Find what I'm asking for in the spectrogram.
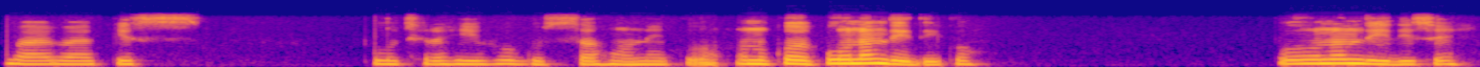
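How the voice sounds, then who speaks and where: A woman's voice: medium pitch, little pitch movement, slow pace, pauses often, mellow, dry recording, lo-fi sound. A woman with an Awadhi accent, a folk singer chatting casually on a live stream and reading viewers' comments aloud before answering them.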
